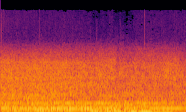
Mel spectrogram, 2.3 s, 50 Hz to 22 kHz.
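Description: Boeing 747's four jet engines at takeoff power as the airliner climbs out: a loud, steady rushing roar with a low hum beneath it.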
